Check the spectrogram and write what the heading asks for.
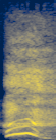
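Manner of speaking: short high frustrated "ah"; frustrated cry. Acted. Preacher voicing a worn-out minister, high frustrated cry.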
